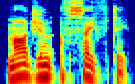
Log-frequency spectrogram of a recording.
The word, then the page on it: margin of safety: British English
